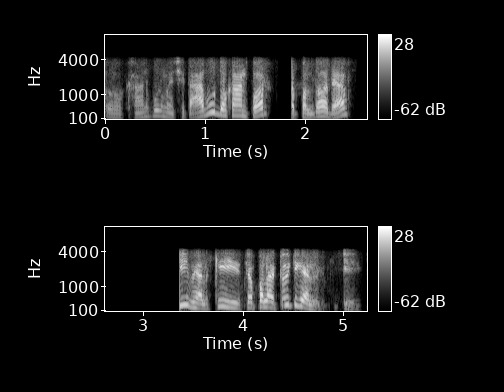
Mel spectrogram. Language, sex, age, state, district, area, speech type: Maithili, male, 18-30, Bihar, Samastipur, rural, conversation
